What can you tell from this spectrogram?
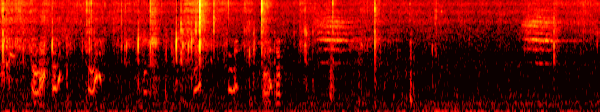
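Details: A few short squeaky notes from Chip, a pet guinea pig on the mend, cluster in the first two seconds amid sharp clicks and rustling, then taper off into quiet background hiss.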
